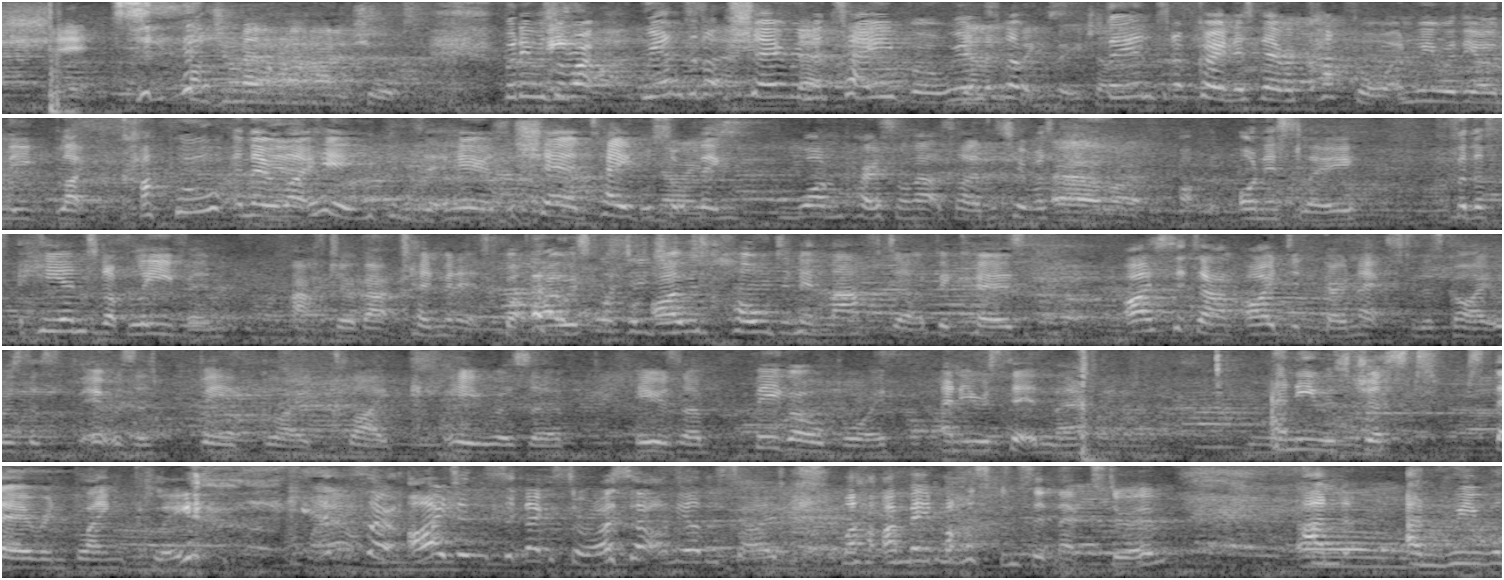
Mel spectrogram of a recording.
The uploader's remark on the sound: Coversations from the Taproom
